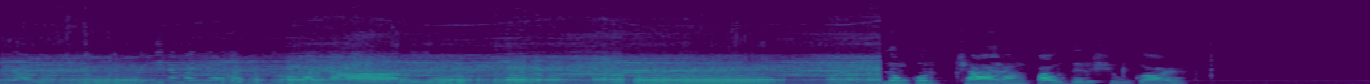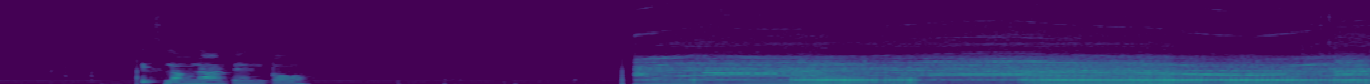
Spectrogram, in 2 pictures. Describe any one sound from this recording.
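An electric hand mixer whirs loudly as it beats in a metal bowl.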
